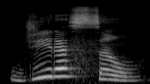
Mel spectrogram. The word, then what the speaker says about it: direção: Direção. Olha, a sílaba mais forte, são. Então, a classificação dessa palavra é oxítona.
